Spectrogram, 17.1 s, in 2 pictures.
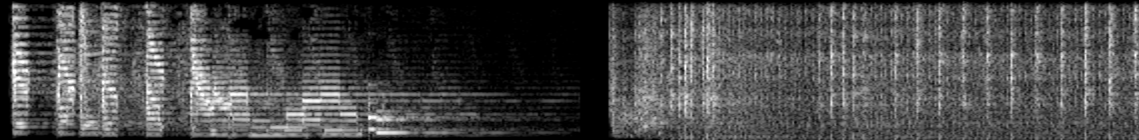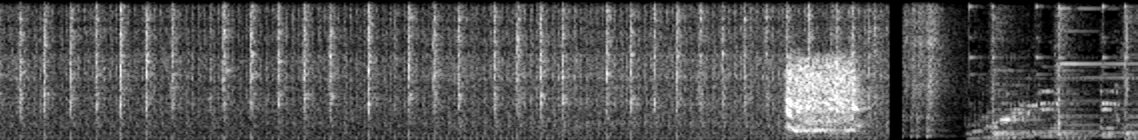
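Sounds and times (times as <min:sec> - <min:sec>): tractor diesel engine idling: 0:05.8 - 0:15.2.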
